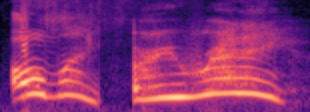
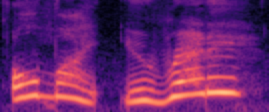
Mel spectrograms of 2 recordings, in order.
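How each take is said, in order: First: High, loud call to a partner; big, high-pitched hero's shout; acted rallying shout. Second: High, eager call; raised-pitch readiness check; acted rallying question. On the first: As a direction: yell the question as a battle rally. Deku repeats his call more forcefully. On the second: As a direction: call to a partner with rising pitch. Deku calls to All Might.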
